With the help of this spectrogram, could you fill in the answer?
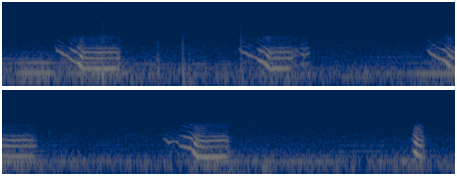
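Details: Sleeping in a cramped box, the cat Munchie dreams and snores steadily: four throaty, downward-sliding snorts roughly every three seconds, then a short sharp squeak at the end, with a low hum beneath.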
